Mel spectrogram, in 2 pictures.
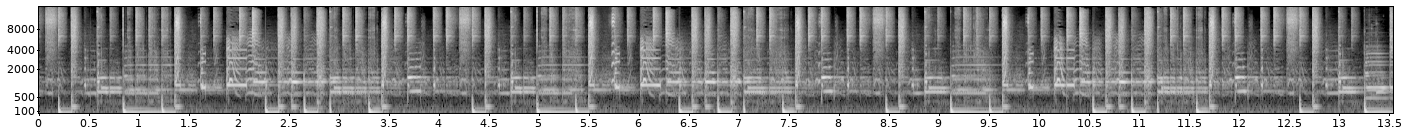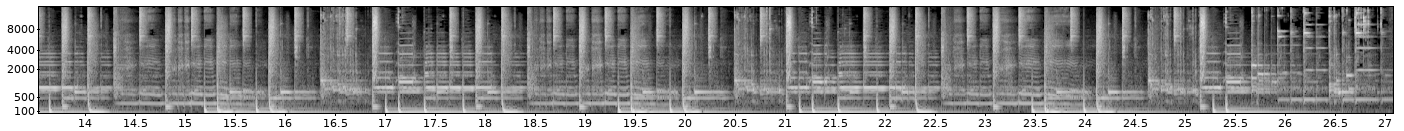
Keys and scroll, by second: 0.8 Return, 7.4 shift+super+g, 9.7 m, 15.9 shift+super+n, 16.2 shift+super+Return, 16.7 alt+shift+super+Return, 16.8 alt+Delete, 17.1 alt+super+d, 17.3 super+v, 18.2 v, 22.4 shift+super+e.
